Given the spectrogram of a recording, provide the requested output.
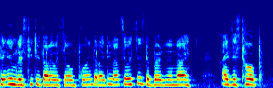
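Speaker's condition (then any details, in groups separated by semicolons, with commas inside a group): Cerebral palsy; gentle, calm, strong voice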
